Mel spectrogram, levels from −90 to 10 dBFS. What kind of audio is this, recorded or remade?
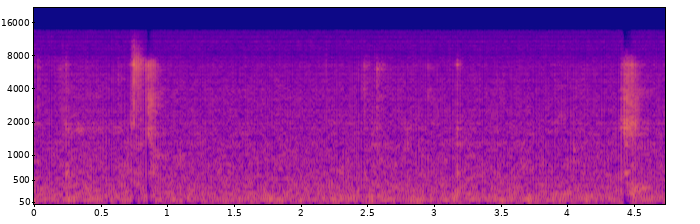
remade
